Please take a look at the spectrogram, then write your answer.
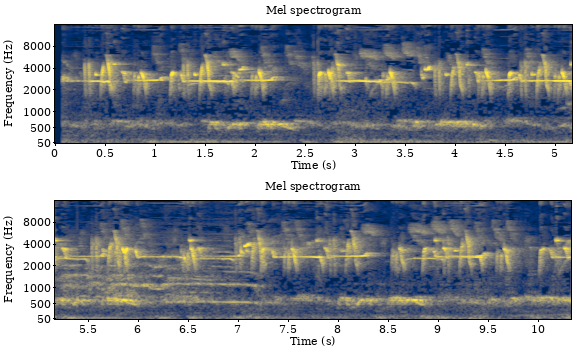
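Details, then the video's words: Red-headed flowerpecker singing in a contest: rapid high twittering bursts over a thin steady whistle, phrases repeated roughly every second, with a softer lower warbling underneath and faint low hum. "chim sâu đầu đỏ hót đấu"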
